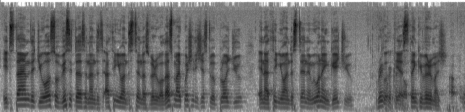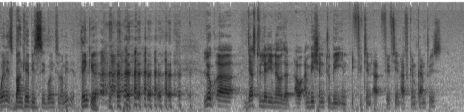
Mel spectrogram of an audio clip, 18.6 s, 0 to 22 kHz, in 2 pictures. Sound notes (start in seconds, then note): 11.1 laughing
